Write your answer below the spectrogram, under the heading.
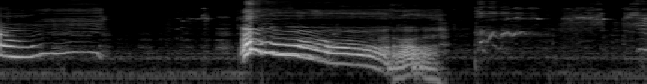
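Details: Treat-hungry husky inside the home: a fading howl, then a sudden loud, sharp-onset howl that slides steadily down into a gravelly, grumbling finish, followed by faint quiet sounds.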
